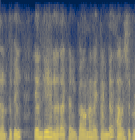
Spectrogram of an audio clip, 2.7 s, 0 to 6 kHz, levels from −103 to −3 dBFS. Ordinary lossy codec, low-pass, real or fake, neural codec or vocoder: Opus, 24 kbps; 5.4 kHz; fake; codec, 16 kHz, 2 kbps, FreqCodec, smaller model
